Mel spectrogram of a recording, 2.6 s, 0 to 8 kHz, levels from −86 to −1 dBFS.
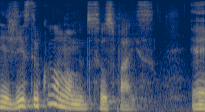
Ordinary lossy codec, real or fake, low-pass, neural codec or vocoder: none; real; none; none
